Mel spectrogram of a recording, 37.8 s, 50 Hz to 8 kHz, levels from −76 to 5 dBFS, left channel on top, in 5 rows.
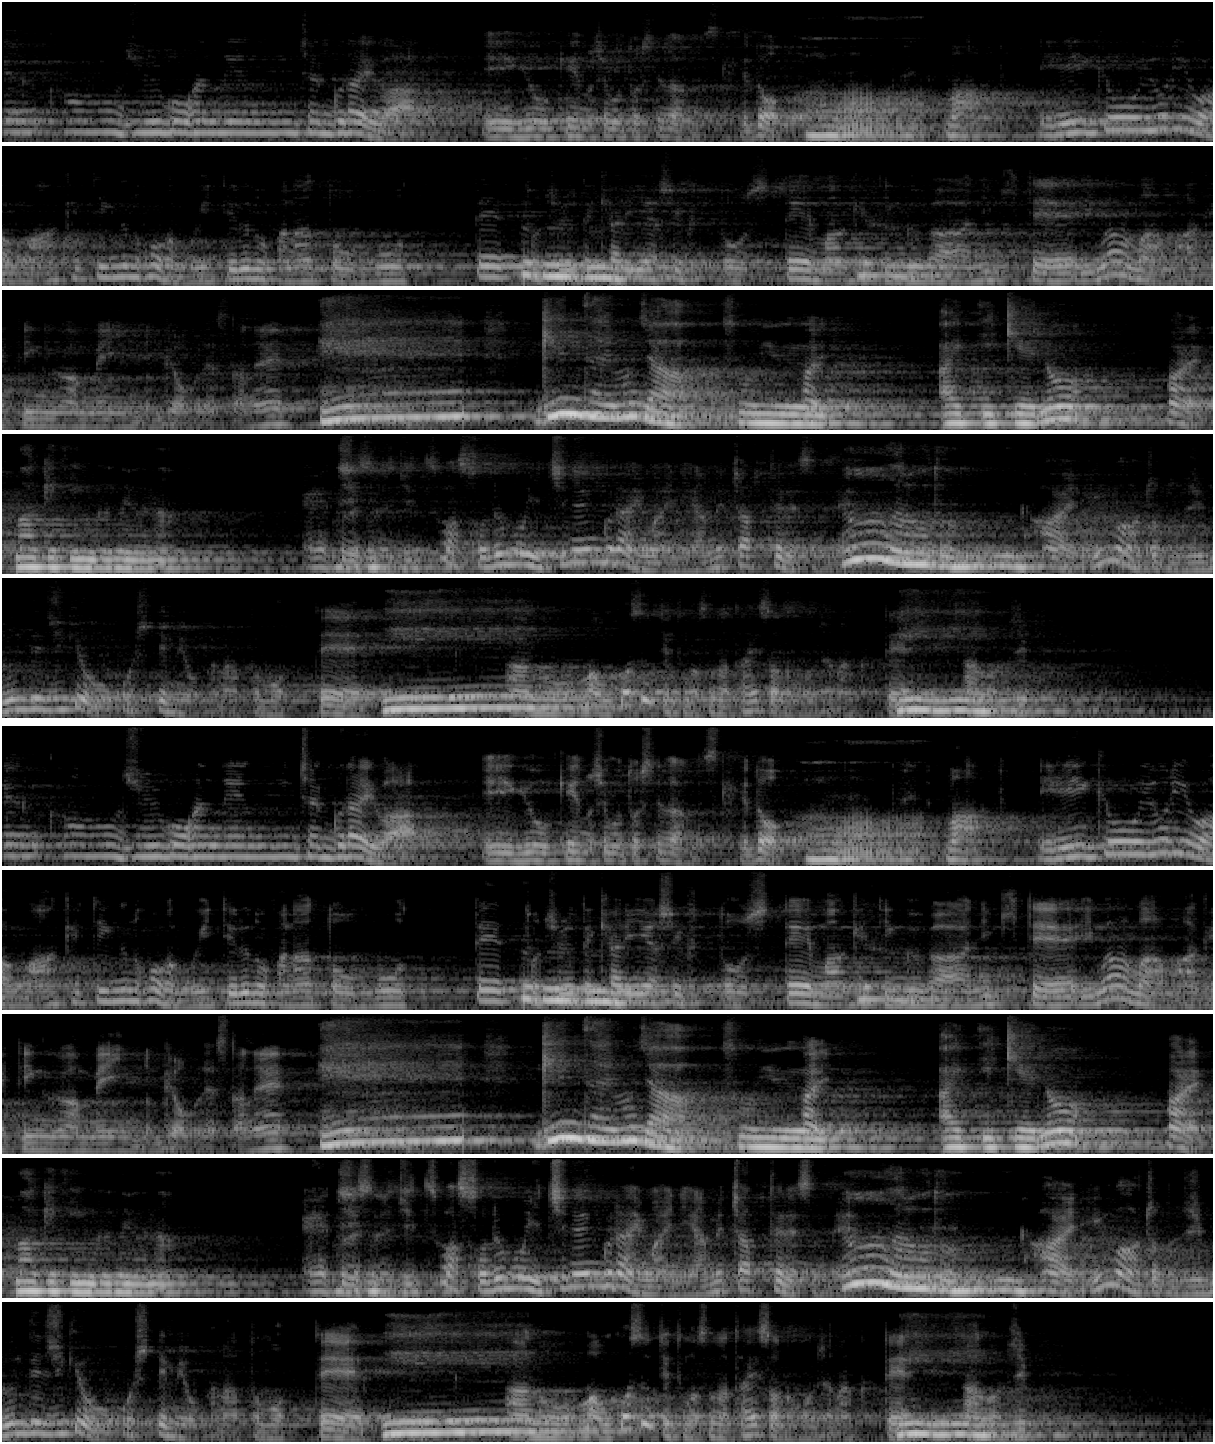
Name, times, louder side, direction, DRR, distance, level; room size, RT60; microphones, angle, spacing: voice 1, 0.0-2.6 3.0-4.9 5.9-6.2 6.5-10.1 10.5-16.9 20.1-20.3 22.4-22.7 24.6-28.1 29.1-32.6 33.4-36.0 36.3-36.7, right 2 dB, 55° right, 8 dB, 1.0 m, -31 dB
voice 2, 5.0-5.8 10.8-11.5 12.9-13.3 17.1-18.1 18.4-20.3 21.0-21.9 22.8-23.8 24.8-25.1 27.9-29.1 32.6-33.6 35.9-36.5, equal, 10° right, 5 dB, 1.0 m, -21 dB
27.5 x 21.5 x 7.6 m, 2.6 s
head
